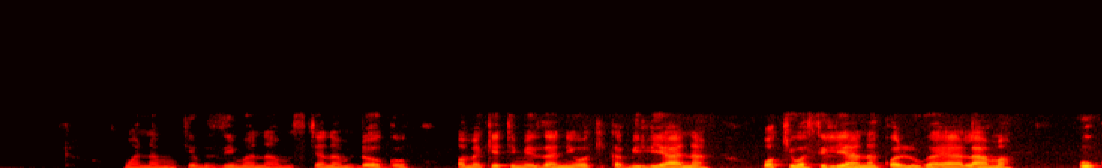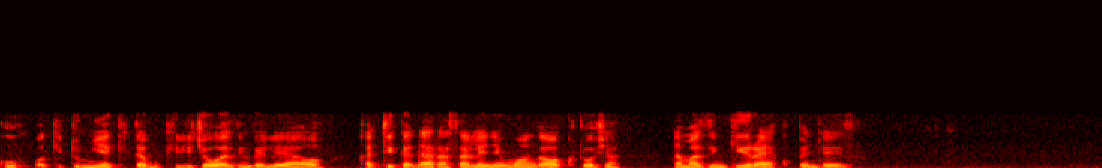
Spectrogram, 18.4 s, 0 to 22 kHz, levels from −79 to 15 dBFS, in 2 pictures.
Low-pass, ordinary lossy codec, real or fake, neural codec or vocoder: 7.2 kHz; Opus, 64 kbps; real; none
